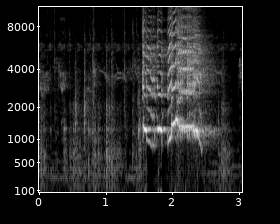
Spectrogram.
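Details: Male green junglefowl from Java crowing in full voice, a single short, hoarse, two-part burst late in the recording after quiet clicks and soft background tones.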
